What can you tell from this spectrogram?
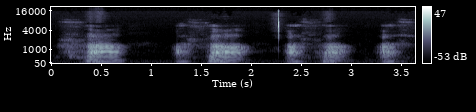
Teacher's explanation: So you go like, and that would be the consonant. So it's similar to an F, but it is made with both lips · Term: bilabial fricatives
